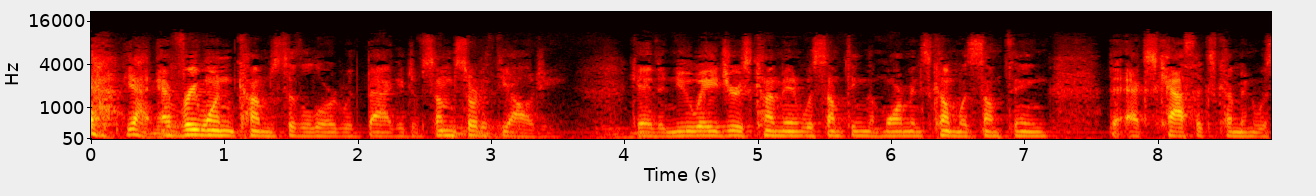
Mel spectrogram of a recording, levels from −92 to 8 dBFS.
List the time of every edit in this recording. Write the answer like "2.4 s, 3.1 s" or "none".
none

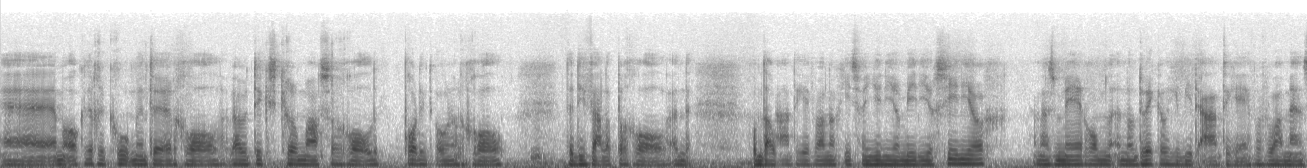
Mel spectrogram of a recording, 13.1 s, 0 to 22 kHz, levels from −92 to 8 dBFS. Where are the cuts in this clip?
7.7 s

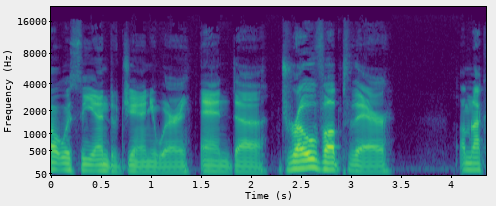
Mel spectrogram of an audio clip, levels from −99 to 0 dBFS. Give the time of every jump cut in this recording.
1.4 s, 2.2 s

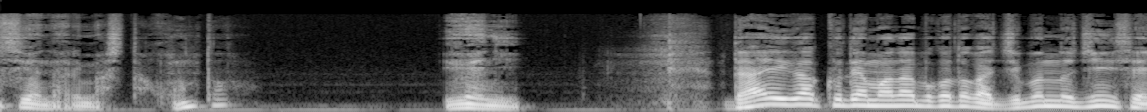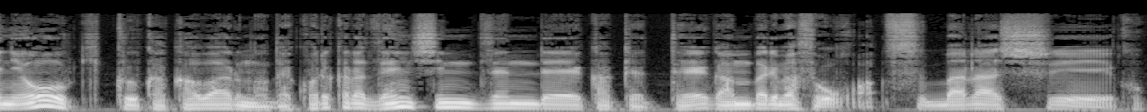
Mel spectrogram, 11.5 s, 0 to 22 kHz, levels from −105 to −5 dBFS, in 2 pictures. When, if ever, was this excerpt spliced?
none

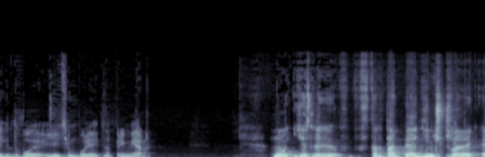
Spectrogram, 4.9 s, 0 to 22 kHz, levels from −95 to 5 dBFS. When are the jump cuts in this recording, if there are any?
1.0 s

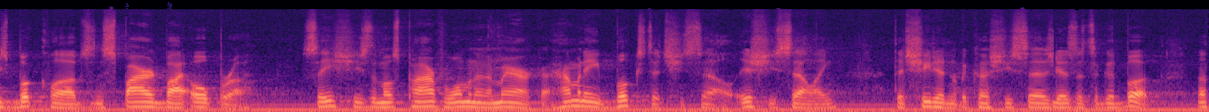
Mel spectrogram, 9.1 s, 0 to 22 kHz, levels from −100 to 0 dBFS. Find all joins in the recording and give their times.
7.2 s, 7.9 s

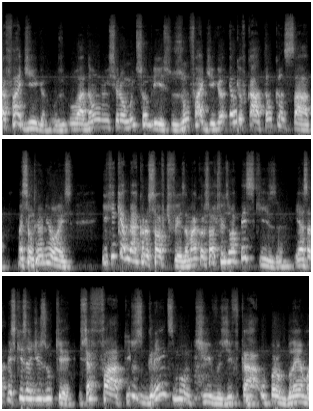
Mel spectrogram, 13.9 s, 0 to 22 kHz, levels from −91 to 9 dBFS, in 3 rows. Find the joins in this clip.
3.5 s, 4.7 s, 5.1 s, 10.4 s, 11.2 s

